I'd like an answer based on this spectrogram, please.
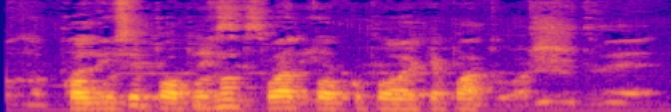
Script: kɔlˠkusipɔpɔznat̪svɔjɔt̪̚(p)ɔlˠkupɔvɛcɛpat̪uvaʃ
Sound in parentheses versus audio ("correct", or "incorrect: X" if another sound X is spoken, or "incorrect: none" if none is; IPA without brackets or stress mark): incorrect: k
